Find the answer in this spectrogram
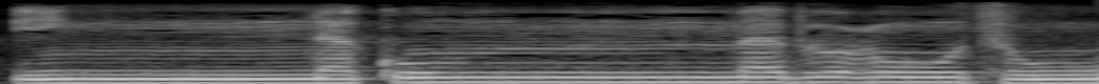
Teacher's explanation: الميم الساكنة بعدها ميم متحركة، تدغم الميمان مع بعضهما فتصيران ميما واحدة مشددة لونت بالأخضر إشارة إلى احتياجها إلى غنة زمنها 2 حركات. · Term: الإدغام الشفوي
